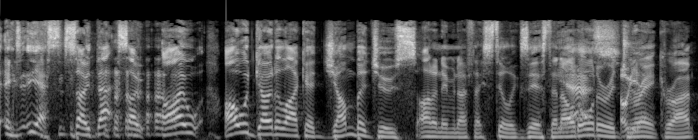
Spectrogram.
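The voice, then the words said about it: Australian accent with a twang. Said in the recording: “No, I'm Australian. So think about my accent ... Everything's got a twang to us ... we sound very lazy in the way we speak. We don't emphasize particular words very much”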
